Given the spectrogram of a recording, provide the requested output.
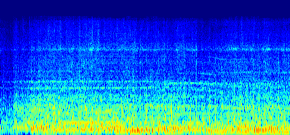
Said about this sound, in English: A helicopter lands on the street, Marines tending to a wounded soldier ducking down as a blast of dusty wind sweeps over them.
